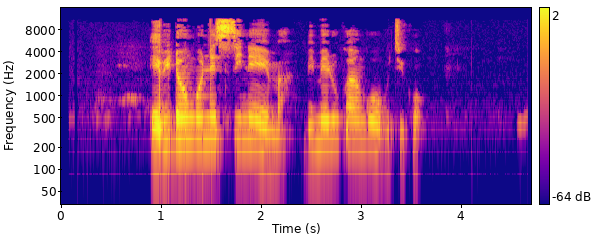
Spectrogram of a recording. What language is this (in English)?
Ganda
